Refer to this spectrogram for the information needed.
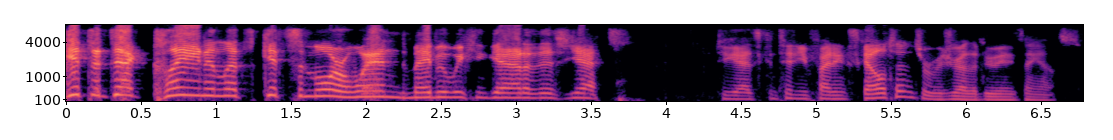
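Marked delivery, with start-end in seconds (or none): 0.0-3.6 yelling, high-pitched and loud. Voicing a captain ordering the crew as a whale ship nears: Captain Gilly yelling. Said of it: "Captain Gilly yells out".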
